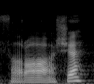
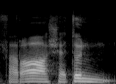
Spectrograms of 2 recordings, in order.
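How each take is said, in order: First: The word ends on a plain 'a' vowel. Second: The word ends with a final 'tun' sound. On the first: This is the form used when stopping on the word. "comme on s'arrête sur le mot, on dit farasha" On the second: This is the full form of the word. "parce que c'est farashatun"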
